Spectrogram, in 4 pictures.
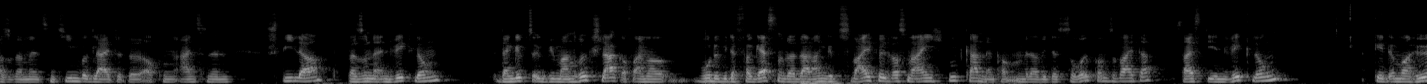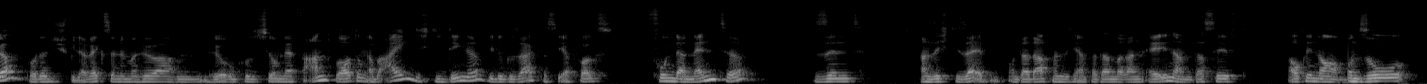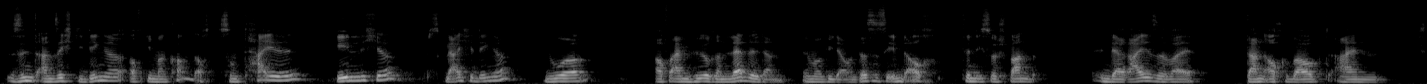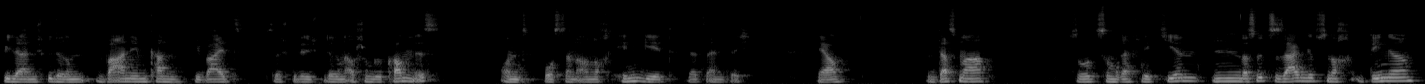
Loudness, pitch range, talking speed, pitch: -35 LUFS, 120-150 Hz, 180 wpm, 130 Hz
